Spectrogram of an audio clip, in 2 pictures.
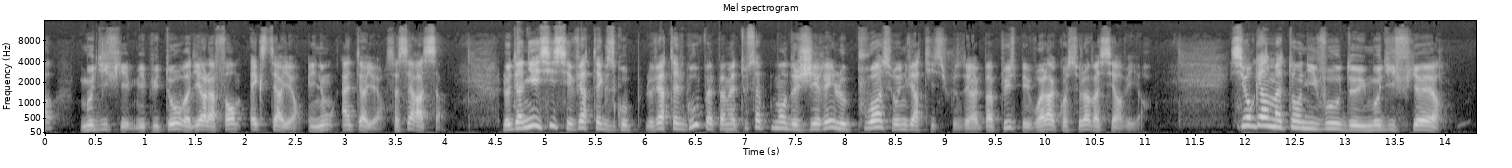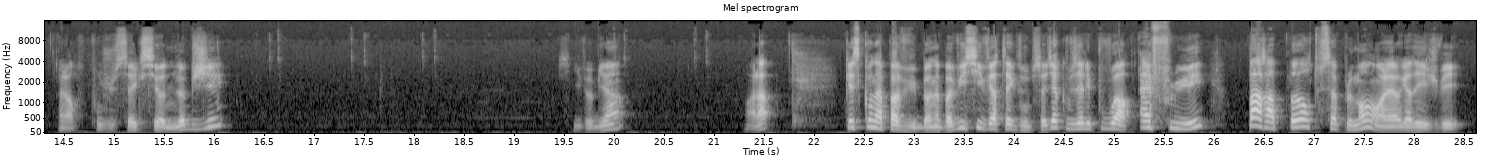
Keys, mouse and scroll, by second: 13.3 click, 15.2 Tab, 16.5 click, 17.7 Tab, 18.0-20.9 drag, 24.7-25.2 scroll down 2, 25.2-28.2 middle drag.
